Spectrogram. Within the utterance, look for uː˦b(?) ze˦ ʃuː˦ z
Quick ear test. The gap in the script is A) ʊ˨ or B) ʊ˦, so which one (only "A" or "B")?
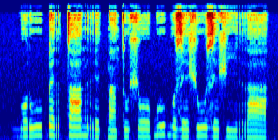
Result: A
